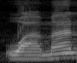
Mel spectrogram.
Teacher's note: gunnah ditahan tiga ketukan atau dua harokat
